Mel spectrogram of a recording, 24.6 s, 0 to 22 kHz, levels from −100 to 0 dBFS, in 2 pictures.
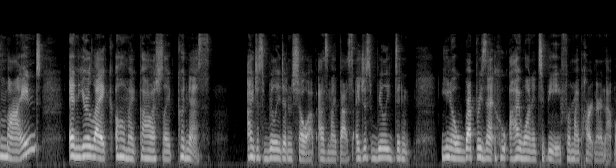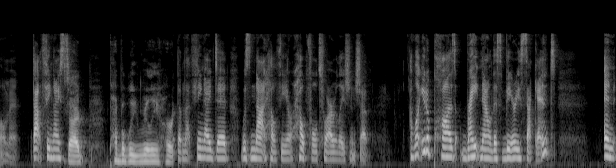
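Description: From 13.6 s to 15.78 s, just after "thing I", the speech drops into a wrong sample rate fault. Audio captured at 32 kHz is being played back at 22 kHz with no conversion, so it runs at about 0.69 times normal speed and sinks roughly 6.5 semitones, sounding low and dragged out. On a spectrogram the harmonics and formants shift downward and spread out in time across that stretch. The waveform shows slower, wider cycles.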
